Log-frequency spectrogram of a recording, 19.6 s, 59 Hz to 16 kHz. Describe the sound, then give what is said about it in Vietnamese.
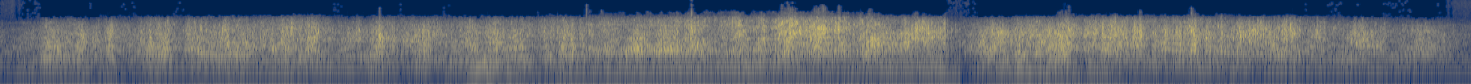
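Two AD-6 attack aircraft roar at low altitude, their engines giving a loud, steady droning growl that swells slightly and dips briefly midway, continuing for nearly twenty seconds. “Tiếng động cơ của hai chiếc AD-6 gầm rú như hai con mãnh hổ ở cao độ thấp,”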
